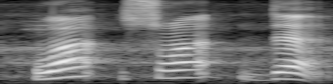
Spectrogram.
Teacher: وصد تینوں پر ایک ہی زبر ہے، سنگل حرکات ہیں، زیادہ نہیں کھینچنا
